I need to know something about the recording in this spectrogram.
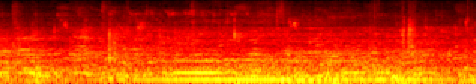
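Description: A low, steady motor hum that swells a little after the first second and eases off near the end, over faint street noise.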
